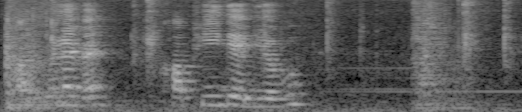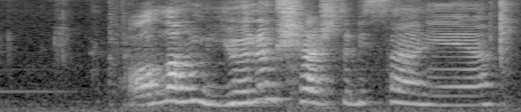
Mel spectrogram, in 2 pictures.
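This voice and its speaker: A woman's voice: high-pitched, lively intonation, moderate pace. A woman playing a horror game who talks to herself, gasps and pleads nervously as she goes. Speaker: gaming streamer. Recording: voice heard from a distance over loud game music.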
